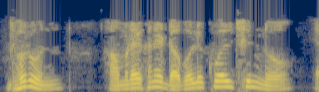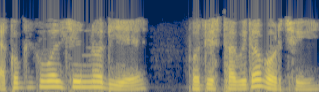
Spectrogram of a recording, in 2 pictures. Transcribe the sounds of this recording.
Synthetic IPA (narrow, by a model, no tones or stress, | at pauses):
d̪ʱoɾun | amɾaekʰaneɖabolekualt͡ɕinːo | ɛ̰kokikubolt͡ɕinːod̪ije | pɾot̪ist̪ʰapit̪okoɾt͡ɕʰi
